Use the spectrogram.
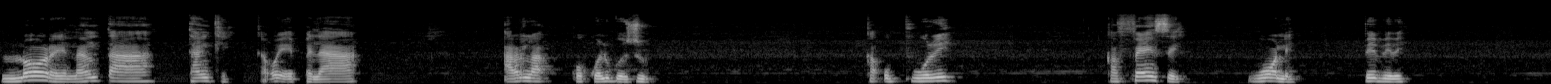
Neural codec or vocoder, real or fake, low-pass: none; real; 10.8 kHz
